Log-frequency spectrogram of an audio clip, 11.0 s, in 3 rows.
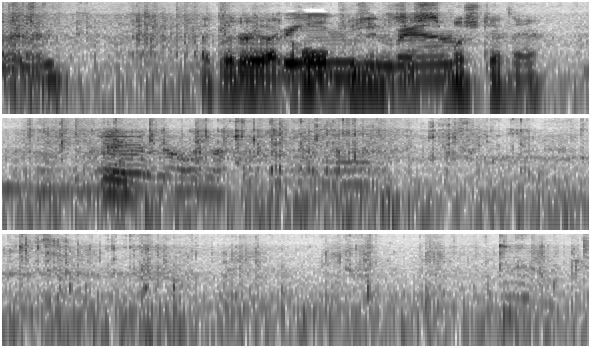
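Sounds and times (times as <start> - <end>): chewing crunchy crisps: 3.8 - 11.0.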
